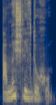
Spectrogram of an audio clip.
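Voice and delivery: usual speaking voice

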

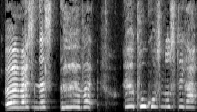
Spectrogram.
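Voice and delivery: half-crying in disgust; mock sobbing complaint; whiny fake crying. Real, not acted. Forced to eat hated coconut.

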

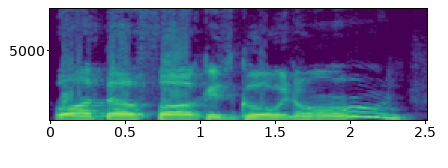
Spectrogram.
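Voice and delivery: slow, drawn-out mock disbelief; retold baffled outburst. Retelling the double booking, slow and baffled. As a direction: stretch it out, baffled by the two flights. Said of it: "And I was like".

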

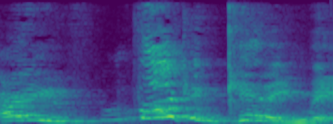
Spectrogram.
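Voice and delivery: high, loud, laughing disbelief; incredulous outrage. Retold or imitated. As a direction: cry out in mock fury. Acted reaction to ruined ending.

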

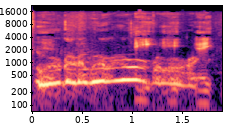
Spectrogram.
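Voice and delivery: very high, loud squeaky hey; squeaky monkey calls. Acted. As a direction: shriek it like a little monkey. Monkey calling out.

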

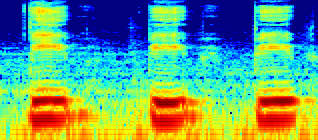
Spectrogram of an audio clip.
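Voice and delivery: short, evenly spaced beeps held on one pitch; imitated alarm beeps. A narrator's reading. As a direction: mimic a timer going off, beep by beep. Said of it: "some sort of timer going off".

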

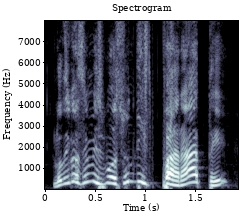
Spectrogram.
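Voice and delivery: high-pitched, emphatic indignation; indignant outburst. Real, not acted. Host standing by his harsh verdict, high indignant outburst. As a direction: let the voice leap up in outrage. Outraged at the booking.

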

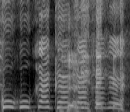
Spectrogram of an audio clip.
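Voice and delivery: put-on high babbling baby voice; mocking baby talk. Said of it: "do you ever see a seven-year-old who's like".

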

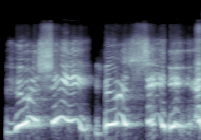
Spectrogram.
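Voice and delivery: high, loud, half-laughing "who is she"; shocked Roxana. Retold or imitated. Roxana gawping at Jackie coming out, high and loud. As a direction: yelp it out as if a stranger just walked in. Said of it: "Roxana who's just like".

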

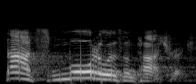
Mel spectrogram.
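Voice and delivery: loud, high, drawn-out Irish leprechaun outcry; bad Irish accent. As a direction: scold in a hammed-up Irish accent. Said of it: "my terrible Irish accent".

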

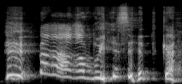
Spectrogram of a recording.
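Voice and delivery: high laughing through the words. Real, not acted. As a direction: laugh while scolding. Laughing after co-host teases.

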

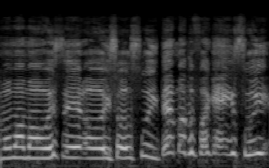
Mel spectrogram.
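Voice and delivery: very high cartoonish mock voice; mock movie character. Retelling the brothers' argument to friends, high mocking squeal. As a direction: squeal it out, hamming up the scene. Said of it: "He's like".

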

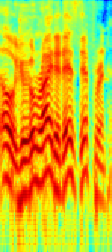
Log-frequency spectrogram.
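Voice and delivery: loud, high-pitched sarcastic agreement; mock agreement. Mother answering her daughter's excuse, loudly sarcastic.

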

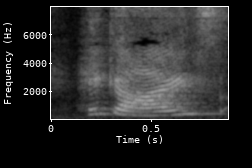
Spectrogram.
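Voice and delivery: mocking a kid YouTuber intro; YouTuber greeting. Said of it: "they're like".

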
